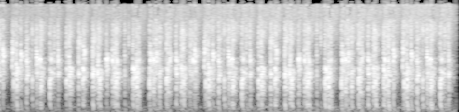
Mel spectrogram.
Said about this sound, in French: Et ce n'est pas moi qui ai ajouté les applaudissements. Non. C'est lui-même, là.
